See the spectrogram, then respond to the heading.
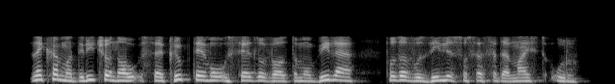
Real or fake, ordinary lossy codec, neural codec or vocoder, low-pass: fake; none; codec, 16 kHz, 0.8 kbps, ZipCodec; 3.6 kHz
